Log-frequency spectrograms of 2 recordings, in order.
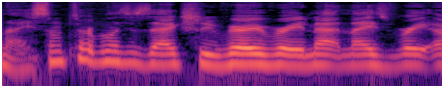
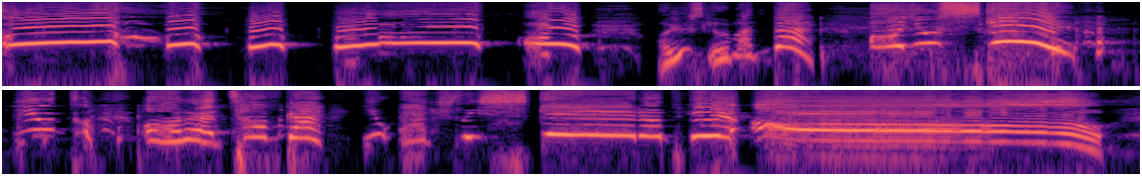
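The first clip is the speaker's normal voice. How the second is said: very high, drawn-out, teasing taunting mockery of fear. Retelling teasing a big muscled man who is sweating on a shaky plane: mocking a scared tough guy. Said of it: "you be like".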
